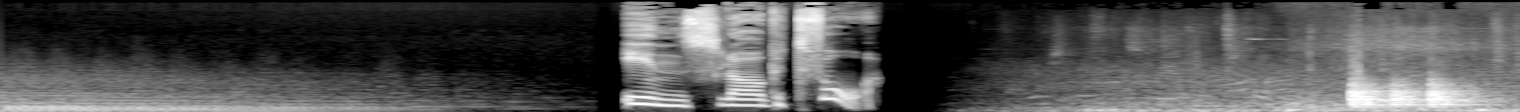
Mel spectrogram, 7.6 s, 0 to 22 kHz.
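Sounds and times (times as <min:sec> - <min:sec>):
speech: 0:03.1 - 0:04.5
heavy knocks on a large copper door of a parliament building: 0:06.8 - 0:07.5.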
